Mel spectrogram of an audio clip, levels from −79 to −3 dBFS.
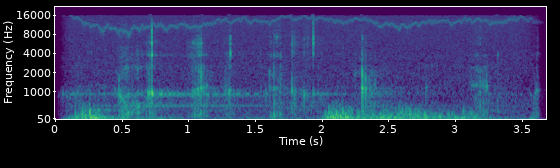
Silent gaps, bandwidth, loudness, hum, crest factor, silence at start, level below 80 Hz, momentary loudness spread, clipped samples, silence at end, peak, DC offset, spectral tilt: none; 17 kHz; -31 LUFS; none; 32 dB; 0.05 s; -38 dBFS; 8 LU; under 0.1%; 0.05 s; 0 dBFS; under 0.1%; -3.5 dB/octave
